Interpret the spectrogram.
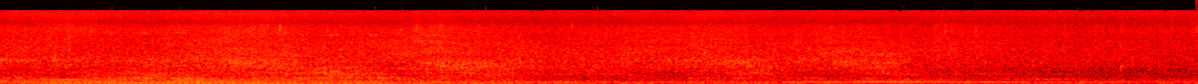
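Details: Steady low engine drone, like a passing vehicle or boat motor, with outdoor background noise and no animal calls.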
